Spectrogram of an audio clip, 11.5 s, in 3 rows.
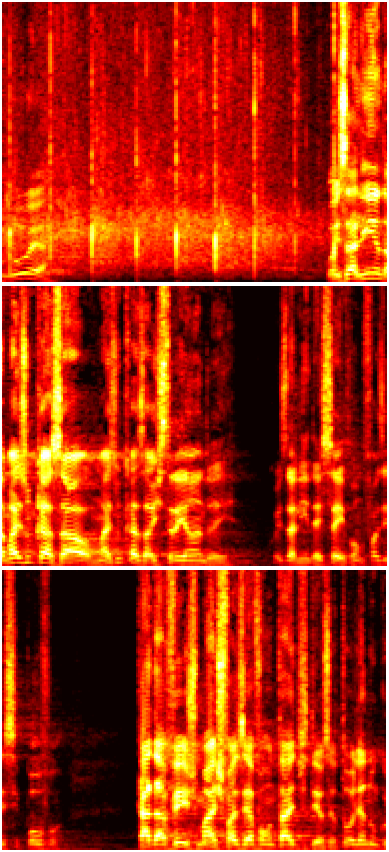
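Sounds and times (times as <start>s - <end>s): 
speech: 0.0s - 0.6s, 3.2s - 11.5s
audience applause: 0.0s - 3.9s.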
